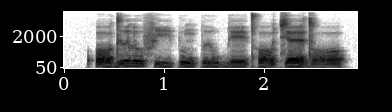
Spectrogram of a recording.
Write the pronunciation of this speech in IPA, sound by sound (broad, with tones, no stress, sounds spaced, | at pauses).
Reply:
ʔ ɔː˧˩ d ɯː˧ l u˧ f iː˧˩ p u˧˩ ŋ p ɯː˩˧ w b eː˩ t̪ʰ ɔː˧˩ t͡ɕ ɛː˧˥ d ɔː˩˧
